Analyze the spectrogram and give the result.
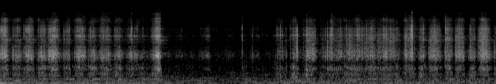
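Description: Fingertips, then long stiletto nails, scratch quickly along the metal top of a 3Dio binaural microphone's hollow, black cylindrical metal housing. Rapid, bright, hissy scratching strokes repeat at about four per second, briefly fade into a quiet lull, and then resume just as busily.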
